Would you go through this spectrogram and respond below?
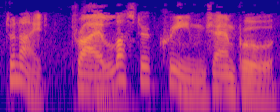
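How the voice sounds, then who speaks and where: A man's voice: medium pitch, very animated, takes it slowly. A man reading a scripted 1940s radio advertisement as a commercial announcer. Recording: muffled vintage radio, faint hiss.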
